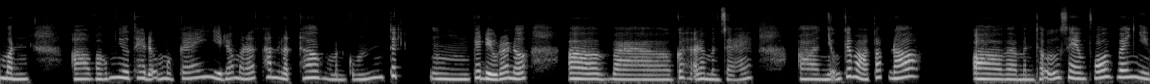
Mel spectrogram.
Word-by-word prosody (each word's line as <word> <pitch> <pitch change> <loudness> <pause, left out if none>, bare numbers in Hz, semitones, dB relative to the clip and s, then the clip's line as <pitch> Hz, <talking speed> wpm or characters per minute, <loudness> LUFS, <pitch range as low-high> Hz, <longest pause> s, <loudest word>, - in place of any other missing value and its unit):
mình. 255 -4 +2 0.4
Ờ, 250 0 -1
và 250 - 0
cũng 255 +6 -2
như 320 -2 +2
thay 290 0 -2
đổi 255 - -1
một 265 0 -2
cái 285 +4 -2
gì 255 - +2
đó 260 +3 -3
mà 280 - -1
nó 260 +2 0
thanh 340 -1 -1
lịch 250 -5 0
hơn, 310 +1 +3
mình 220 -1 -5
cũng 225 +1 -5 0.3
thích, 400 -1 -1 0.3
ừm, 245 -3 +1
cái 310 +5 +1
điều 250 -4 +6
đó 265 - +3
nữa. 265 -1 +3 0.4
Ờ, 250 -2 +4
và 225 -1 0
có 310 - 0
thể 265 -6 -3
là 255 - +2
mình 230 -2 0
sẽ, 215 0 -6 0.6
ờ, 245 - -1 0.2
những 250 +3 -1
cái 370 - +2
màu 310 -8 +4
tóc 325 +7 -2
đó, 325 +7 +3 0.5
ờ, 250 -2 +4
và 235 -1 +1
mình 225 0 -1
thử 250 +4 -1
xem 285 -4 +1
phối 315 +6 +2
với 330 0 +3
gì 270 -3 0
255 Hz, 235 wpm, -23 LUFS, 235-295 Hz, 0.6 s, điều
